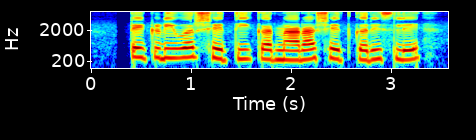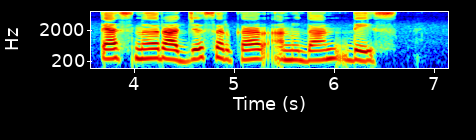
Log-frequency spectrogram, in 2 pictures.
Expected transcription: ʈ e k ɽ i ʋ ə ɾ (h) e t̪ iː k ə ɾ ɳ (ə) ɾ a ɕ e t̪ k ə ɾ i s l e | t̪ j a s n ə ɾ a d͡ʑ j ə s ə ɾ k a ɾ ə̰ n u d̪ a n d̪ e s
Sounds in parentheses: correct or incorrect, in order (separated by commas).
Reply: incorrect, incorrect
